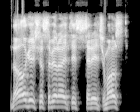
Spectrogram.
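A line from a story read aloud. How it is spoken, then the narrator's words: Laughing question. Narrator (Russian): смеясь спросил у Рената один из мужчин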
